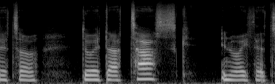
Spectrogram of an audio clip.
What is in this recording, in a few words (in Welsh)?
"tasg", Welsh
